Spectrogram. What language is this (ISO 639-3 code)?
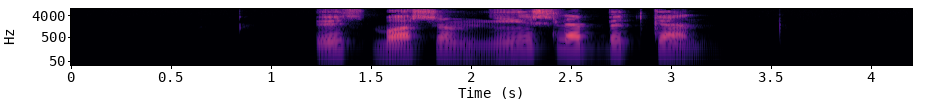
bak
